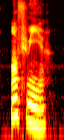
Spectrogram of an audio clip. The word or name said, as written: enfouir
